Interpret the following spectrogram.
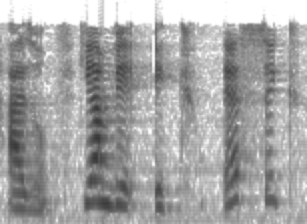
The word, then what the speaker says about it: Essig: Also hier haben wir ik, Essig, König. Okay? Also hier am Ende, das wird eher wie ein K ausgesprochen oder manchmal wie ein H, also wie du möchtest. Essig, ja, Essig oder König.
